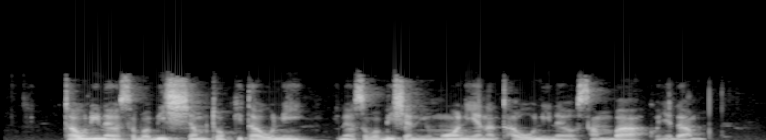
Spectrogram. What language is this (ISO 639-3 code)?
swa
